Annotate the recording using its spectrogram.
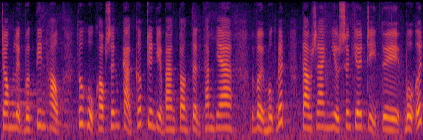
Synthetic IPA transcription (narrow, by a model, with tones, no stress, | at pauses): t͡ɕɔ˧wŋ͡mlḭ̈˧˥˦ŋ̟vɨ˨˩k̚t̪i˧nɦa˨˩wk͡p̚t̪ʰu˧ɦu˨˧˩k̚ha˨˩wk͡p̚sï˧ŋ̟kaː˧˨˦mkə˦˥p̚t͡ɕe˧nɗḭ˧˨əɓaː˨˩nt̪waː˨˩nt̪ï˧˩ŋ̟t̪ʰaː˧mzaː˧ | vəː˨˦jmʊ˨˩k͡p̚ɗi˦˥k̟̚t̪a̰ː˧˨wzaː˧ɲi˨˩əwsɨ˧ŋt͡ɕəː˧jt͡ɕi˧˦t̪we˨˩ɓo̰˧˨ʔi˦˥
